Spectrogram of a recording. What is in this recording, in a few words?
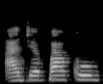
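"ajekpako", Nigerian Pidgin, female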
